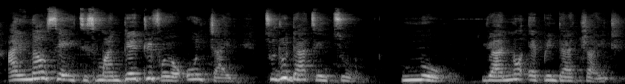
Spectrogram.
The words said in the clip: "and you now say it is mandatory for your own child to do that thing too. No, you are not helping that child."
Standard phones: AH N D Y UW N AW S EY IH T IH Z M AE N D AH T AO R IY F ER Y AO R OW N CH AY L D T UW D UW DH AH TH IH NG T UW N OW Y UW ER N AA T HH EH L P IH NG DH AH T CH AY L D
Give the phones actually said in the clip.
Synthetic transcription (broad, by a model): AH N Y UW N AW S EY IH T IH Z M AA N D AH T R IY F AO Y AO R OW N CH AY L D T UW D UW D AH T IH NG T UW N OW Y UW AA N AA T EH P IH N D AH T CH AY L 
